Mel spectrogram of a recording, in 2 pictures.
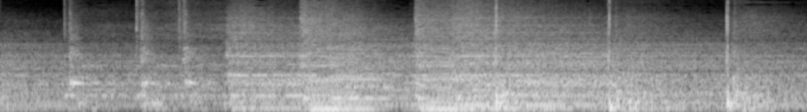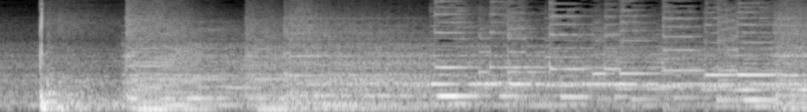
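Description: Concert grand piano played percussively: low booming bass notes and sharp knocks, then a quick flurry of high notes over the last two seconds.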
